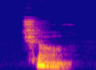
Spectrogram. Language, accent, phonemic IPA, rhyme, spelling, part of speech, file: English, Southern England, /t͡ʃɑː/, -ɑː, cha, noun / particle, LL-Q1860 (eng)-cha.wav
- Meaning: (noun) Tea, (sometimes dialect) specifically masala chai; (particle) Used to count out steps, particularly involving the hip-shaking sections of rhythmic Latin dances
